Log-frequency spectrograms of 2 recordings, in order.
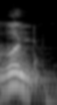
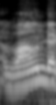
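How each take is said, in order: First: The vowel sounds like 'oo' in 'moon'. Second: The vowel sounds like 'ow' in 'how'. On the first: It names an injury. "આને તમે વુન્ડ બોલો" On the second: Something was wrapped around. "વાઉન્ડ એટલે વીંટાળ્યું"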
